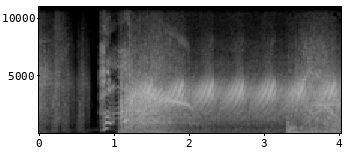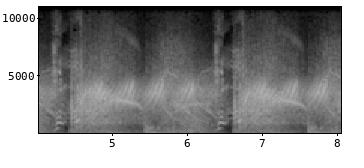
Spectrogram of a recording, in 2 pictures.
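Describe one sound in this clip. A powering-up aura roars and crackles steadily.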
